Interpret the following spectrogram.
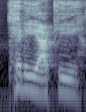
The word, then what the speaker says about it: teriyaki: Or teriyaki, they'll say teriyaki.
